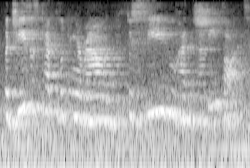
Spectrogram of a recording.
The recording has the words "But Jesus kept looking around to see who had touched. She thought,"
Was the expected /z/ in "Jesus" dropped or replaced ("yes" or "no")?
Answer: no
